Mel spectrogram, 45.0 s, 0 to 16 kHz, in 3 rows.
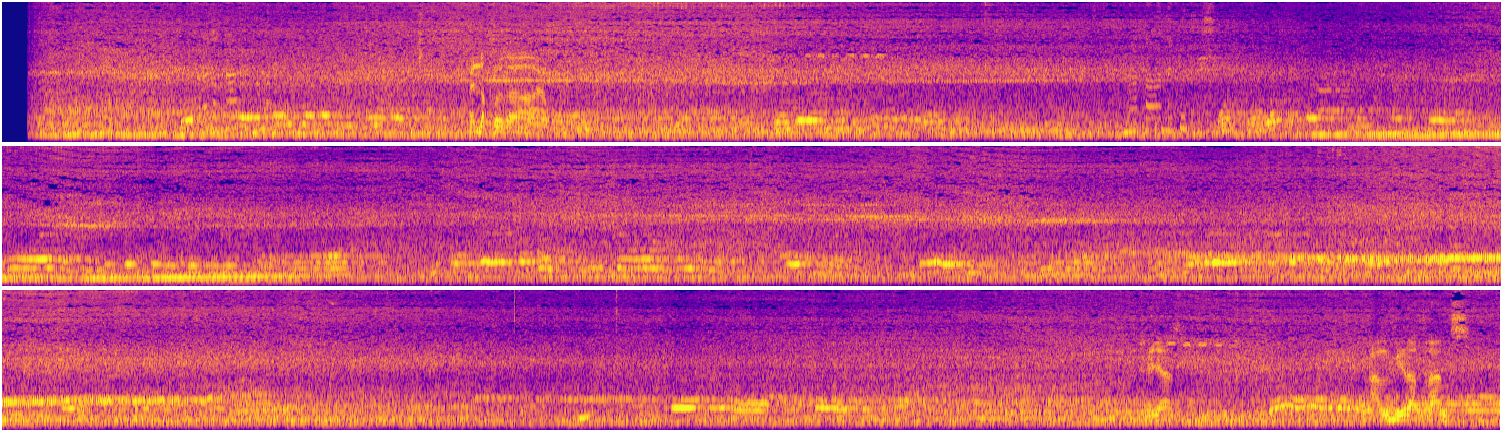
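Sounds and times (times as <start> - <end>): cars passing: 0.3 - 44.9
motorcycles passing: 0.3 - 44.9
people's voices: 0.3 - 44.9.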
